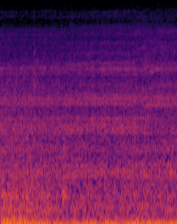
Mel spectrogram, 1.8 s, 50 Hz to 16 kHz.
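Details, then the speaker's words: 1979 GMC Vandura G25 3/4-ton carbureted van idling before timing adjustment, vacuum gauge on, step-up metering rods popping up: low, slightly loping uneven rumble, only about 13–14 in of vacuum, idles low; owner expects timing adjustment to help. "Not a lot of vacuum. It's about 13 14 inches of vacuum. Idles a little low. This is where adjusting your timing will help that out."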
